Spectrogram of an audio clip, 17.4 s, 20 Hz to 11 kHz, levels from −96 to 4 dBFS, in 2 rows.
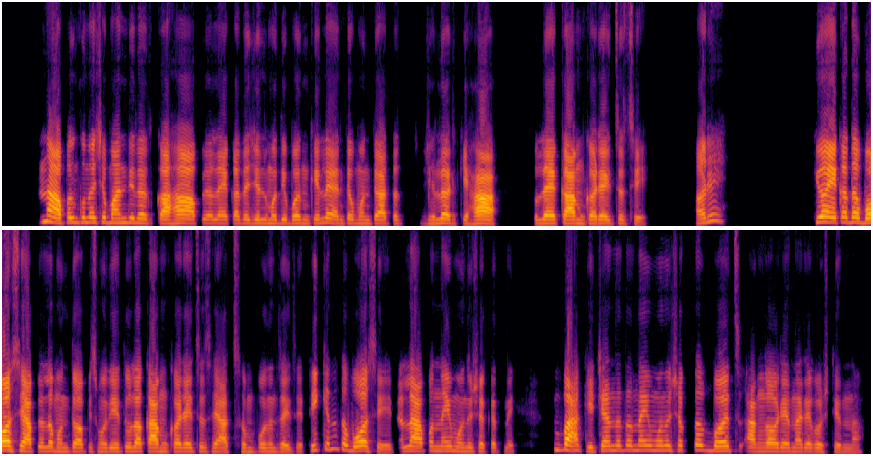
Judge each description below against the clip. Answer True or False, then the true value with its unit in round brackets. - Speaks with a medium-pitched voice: False (195 Hz)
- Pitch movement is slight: False (3.2 semitones)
